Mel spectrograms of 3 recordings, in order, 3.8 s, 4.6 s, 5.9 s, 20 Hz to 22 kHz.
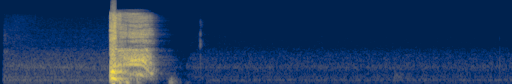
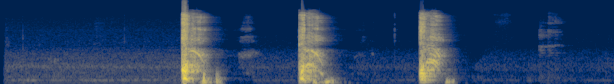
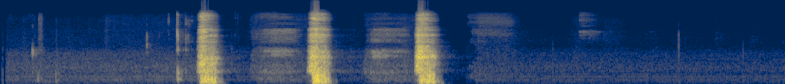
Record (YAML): cough_length: 3.8 s
cough_amplitude: 32768
cough_signal_mean_std_ratio: 0.19
three_cough_length: 4.6 s
three_cough_amplitude: 32768
three_cough_signal_mean_std_ratio: 0.22
exhalation_length: 5.9 s
exhalation_amplitude: 32768
exhalation_signal_mean_std_ratio: 0.22
survey_phase: alpha (2021-03-01 to 2021-08-12)
age: 18-44
gender: Female
wearing_mask: 'No'
symptom_none: true
smoker_status: Ex-smoker
respiratory_condition_asthma: false
respiratory_condition_other: false
recruitment_source: REACT
submission_delay: 3 days
covid_test_result: Negative
covid_test_method: RT-qPCR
